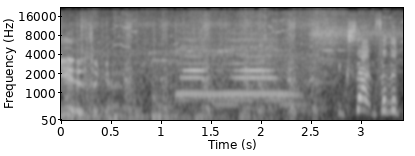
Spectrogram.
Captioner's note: train tooting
